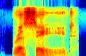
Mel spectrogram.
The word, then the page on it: recede: British English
